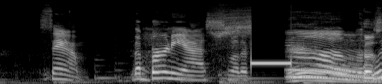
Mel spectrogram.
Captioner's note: beep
